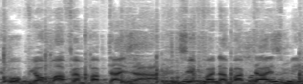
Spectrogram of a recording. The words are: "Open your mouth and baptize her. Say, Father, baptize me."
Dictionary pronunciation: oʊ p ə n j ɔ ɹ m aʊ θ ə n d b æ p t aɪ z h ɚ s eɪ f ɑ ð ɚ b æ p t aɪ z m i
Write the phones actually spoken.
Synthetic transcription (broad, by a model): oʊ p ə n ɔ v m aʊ f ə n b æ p t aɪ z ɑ s eɪ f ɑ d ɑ b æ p t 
